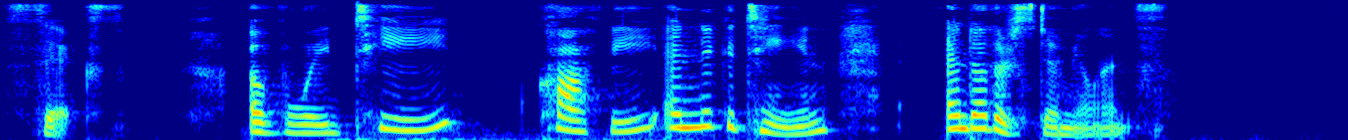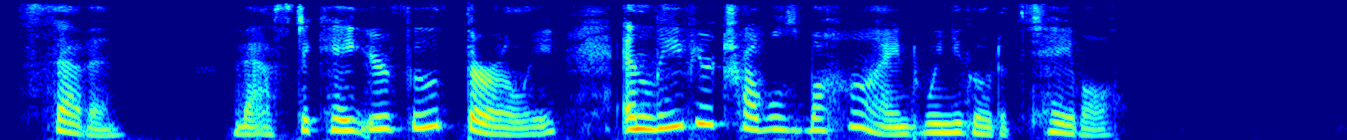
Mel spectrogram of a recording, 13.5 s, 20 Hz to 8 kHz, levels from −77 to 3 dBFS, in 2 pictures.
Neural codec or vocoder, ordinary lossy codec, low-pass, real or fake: none; AAC, 32 kbps; 7.2 kHz; real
